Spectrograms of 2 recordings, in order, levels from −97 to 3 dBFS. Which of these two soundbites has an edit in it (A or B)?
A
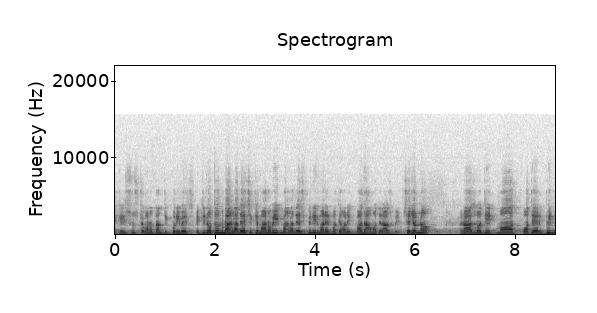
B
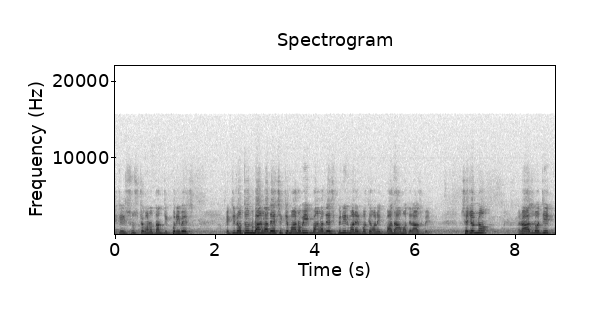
A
